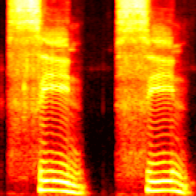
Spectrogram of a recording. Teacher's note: سین کی آواز باریک اور سٹی والی ہوتی ہے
